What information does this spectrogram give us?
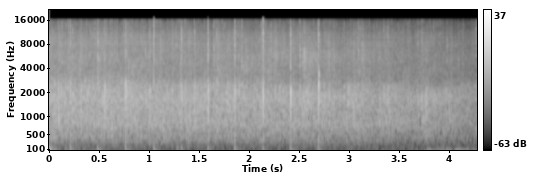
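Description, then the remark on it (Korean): A church audience claps together during a worship service in steady, sustained applause for several seconds, a dense patter of many hands with a few sharper claps standing out, no voices. “특별히 저희가 이 코로나 사태로 인하여서 온라인으로 예배를 드리면서 우리 찬양팀 그리고 또 2층에 멀티미디어 자막팀이 굉장히 수고를 뒤에서 많이 하고 계시는데 오늘 이 시간에 모처럼 우리 큰 박수로 좀 격려를 부탁을 드리겠습니다.”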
